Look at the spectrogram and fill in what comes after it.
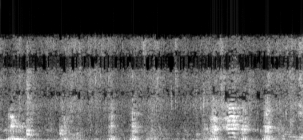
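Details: Piglet at feeding time on a pig farm gives short, low grunts spaced about half a second apart, mixed with a human voice talking over them.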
